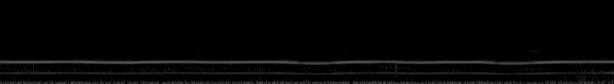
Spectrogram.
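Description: Electric shiatsu massage cushion running: a faint, steady motor whine whose pitch sags slightly a couple of times as the kneading heads turn.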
